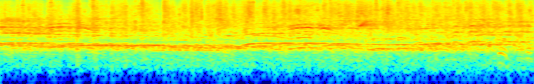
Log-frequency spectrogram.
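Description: Wedding guests at an underwater wedding cheer and applaud loudly and continuously, a dense crowd roar with sustained whooping voices that holds steady throughout.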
